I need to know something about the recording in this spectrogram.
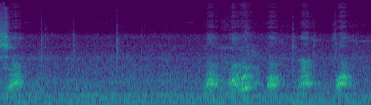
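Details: Six-week-old Dachshund puppies, nearly weaned and newly moved into a bigger pen, give a run of five short high yips in quick succession after a quiet start, with faint room noise behind.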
